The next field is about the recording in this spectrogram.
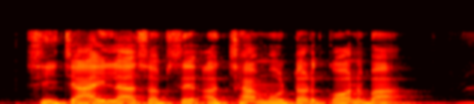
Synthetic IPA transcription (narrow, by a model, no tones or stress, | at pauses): sit͡ʃailasəbʱseʔətːʃʰamoʈəɾkɔːnba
